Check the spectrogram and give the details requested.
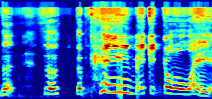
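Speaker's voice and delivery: very high, stagey, tragic, grand theatrical declaiming. Mocking people who post online, in their dramatic theater voice. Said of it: "in their great theater voices".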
